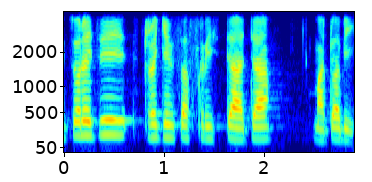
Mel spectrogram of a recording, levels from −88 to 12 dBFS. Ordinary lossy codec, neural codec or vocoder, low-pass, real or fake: Opus, 24 kbps; none; 3.6 kHz; real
